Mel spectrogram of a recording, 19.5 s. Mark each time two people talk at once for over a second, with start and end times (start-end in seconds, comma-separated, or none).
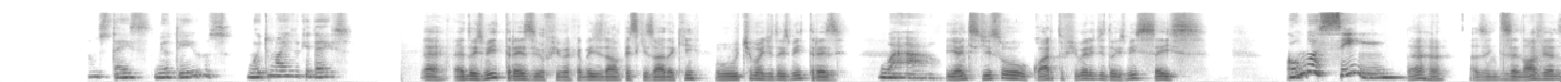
none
